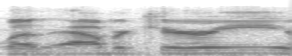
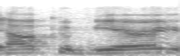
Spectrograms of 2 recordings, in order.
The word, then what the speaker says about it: Alcubierre: And, Well, we got Albuquerque, or however that's pronounced. say Alcubierre or Alcubierre.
